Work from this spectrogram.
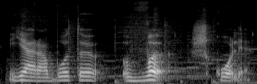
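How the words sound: A pause separates the preposition from the noun. The speaker calls it wrong.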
